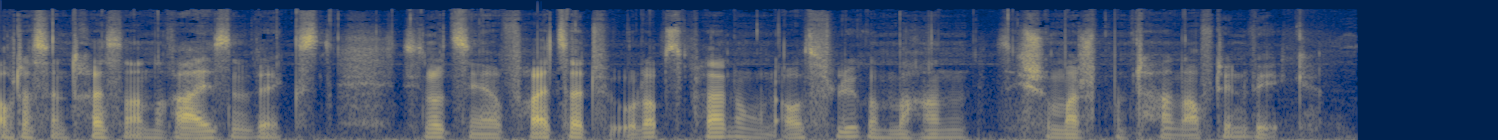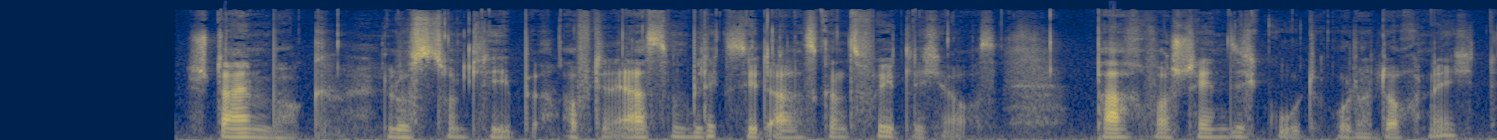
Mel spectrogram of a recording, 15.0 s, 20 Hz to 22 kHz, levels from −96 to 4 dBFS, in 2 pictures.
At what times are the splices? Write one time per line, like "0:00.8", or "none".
none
